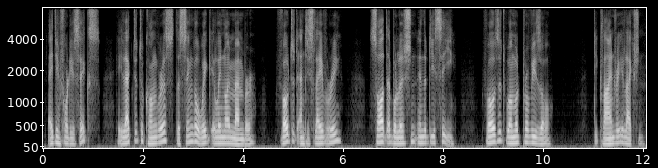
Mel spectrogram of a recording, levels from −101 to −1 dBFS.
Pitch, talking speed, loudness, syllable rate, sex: 135 Hz, 115 wpm, -20 LUFS, 5.3 syllables/s, male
